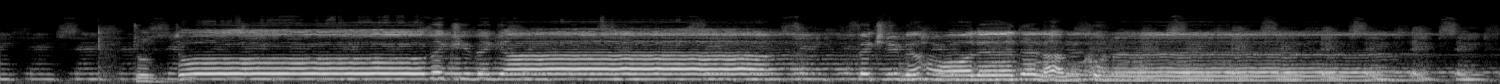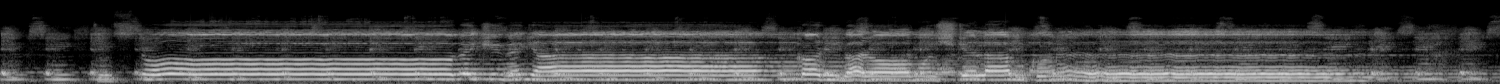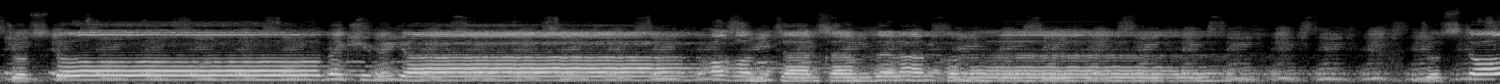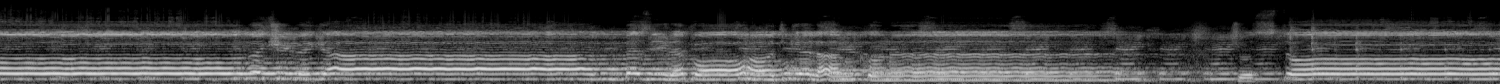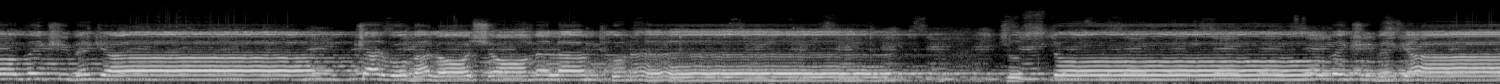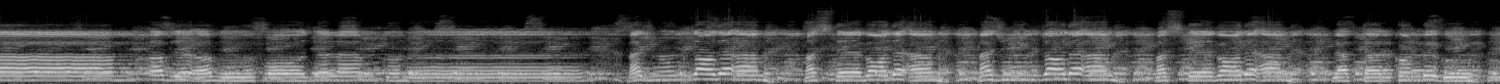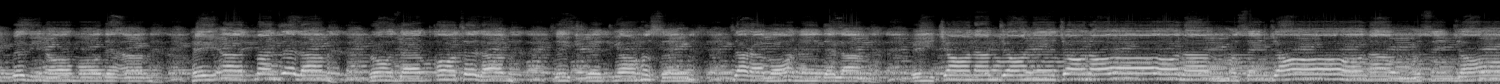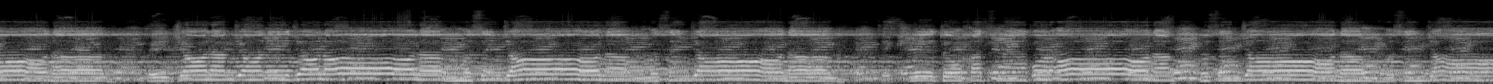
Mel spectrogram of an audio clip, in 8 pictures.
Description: [شور] - جز تو به کی بگم - شب 2 محرم 1400
شور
